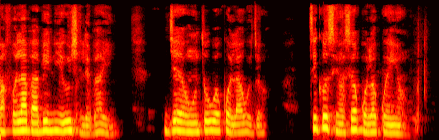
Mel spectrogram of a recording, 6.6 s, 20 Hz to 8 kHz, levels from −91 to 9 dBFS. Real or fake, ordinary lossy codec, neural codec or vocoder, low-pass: fake; AAC, 32 kbps; vocoder, 44.1 kHz, 128 mel bands every 512 samples, BigVGAN v2; 7.2 kHz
